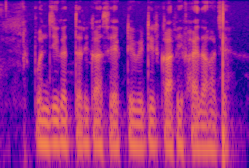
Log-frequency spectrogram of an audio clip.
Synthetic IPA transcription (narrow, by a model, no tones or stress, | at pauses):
pənd͡ʒiɡət̪ːəɾikaseek̚ʈibʱiʈiɾkapʰipʰajd̪aɦot͡ʃɛ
